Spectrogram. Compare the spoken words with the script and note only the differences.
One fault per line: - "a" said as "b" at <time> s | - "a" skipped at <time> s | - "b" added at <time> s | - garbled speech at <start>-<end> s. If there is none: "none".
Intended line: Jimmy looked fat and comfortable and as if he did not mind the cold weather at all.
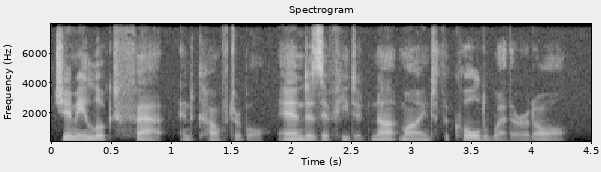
none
